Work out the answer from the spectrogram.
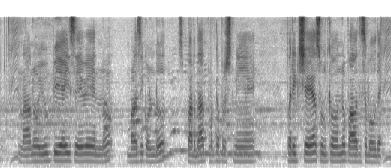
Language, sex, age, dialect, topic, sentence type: Kannada, female, 51-55, Mysore Kannada, banking, question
